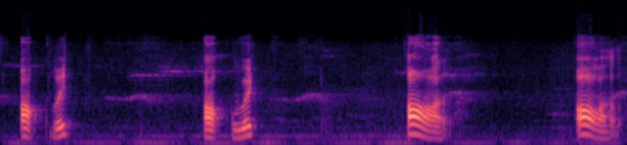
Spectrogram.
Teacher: It is open mid back rounded vowel. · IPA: /ɔː/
